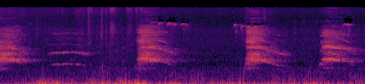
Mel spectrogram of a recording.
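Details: Ianto the Arctic fox in a domestic dispute with Waverly the red fox: harsh, raspy harmonic calls in four bursts, each under a second, over steady low rumbling background noise.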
